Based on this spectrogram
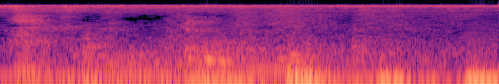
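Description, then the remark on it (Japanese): A minmin cicada (Hyalessa maculaticollis) chirrs in a steady, dense buzz that swells slightly in pulses. It is fairly loud and continuous throughout, with no voices over it. “ミンミンゼミね。”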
